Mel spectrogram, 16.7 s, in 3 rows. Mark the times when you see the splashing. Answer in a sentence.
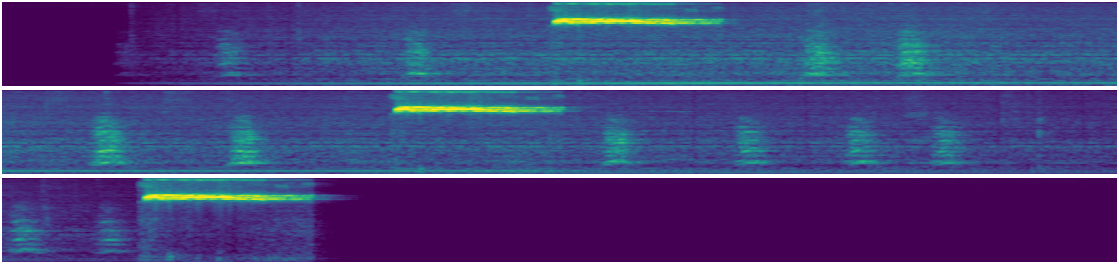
You can't hear the splashing here.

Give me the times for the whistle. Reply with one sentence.
The whistle can be heard from 2.8 to 3.6 s, from 7.5 to 8.4 s and from 11.8 to 12.8 s.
